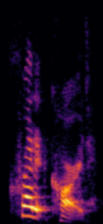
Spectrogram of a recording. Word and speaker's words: credit card: words representing one object we stress the first word repeat after me credit card also say these two words as one word join them together don't say credit card say credit card let's practice some compound nouns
